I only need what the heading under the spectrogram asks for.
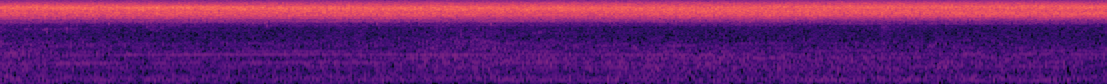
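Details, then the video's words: At Lake Kamo, Sado City, Niigata Prefecture, Japan, cicadas fill the air with a continuous shrill, hissing whir at constant loudness, never pausing, over a soft low rumble. "Lake Kamo in Sado City, Niigata Prefecture, Japan, where you can hear the voice of cicadas."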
